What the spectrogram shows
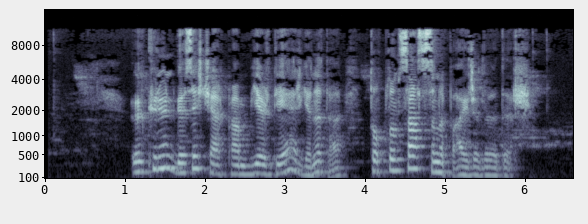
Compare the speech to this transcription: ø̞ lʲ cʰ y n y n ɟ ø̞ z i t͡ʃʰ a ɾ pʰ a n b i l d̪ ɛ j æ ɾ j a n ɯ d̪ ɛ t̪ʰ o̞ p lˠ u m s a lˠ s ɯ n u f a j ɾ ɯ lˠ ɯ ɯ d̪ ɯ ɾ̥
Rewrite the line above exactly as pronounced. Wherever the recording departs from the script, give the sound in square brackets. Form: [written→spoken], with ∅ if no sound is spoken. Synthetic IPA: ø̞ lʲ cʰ y n y n ɟ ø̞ z [i→ɛ] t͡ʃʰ a ɾ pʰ a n b i [l→ɾ] d̪ [ɛ→i] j æ ɾ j a n ɯ d̪ [ɛ→a] t̪ʰ o̞ p lˠ u m s a lˠ s ɯ n [u→ɯ] f a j ɾ ɯ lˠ ɯ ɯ d̪ ɯ ɾ̥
